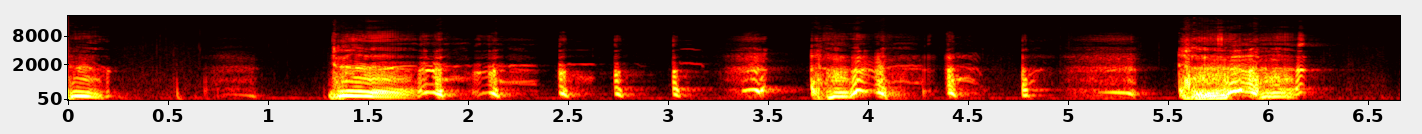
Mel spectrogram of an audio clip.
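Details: Loud, harsh, barking, choking coughs in a rapid back-to-back run, with strained gasps and extreme shortness of breath: a paroxysmal coughing spasm in a person with COPD and low oxygen.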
